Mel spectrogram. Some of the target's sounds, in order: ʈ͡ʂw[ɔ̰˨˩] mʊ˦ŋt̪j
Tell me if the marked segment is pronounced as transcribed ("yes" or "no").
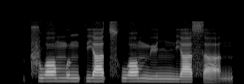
no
